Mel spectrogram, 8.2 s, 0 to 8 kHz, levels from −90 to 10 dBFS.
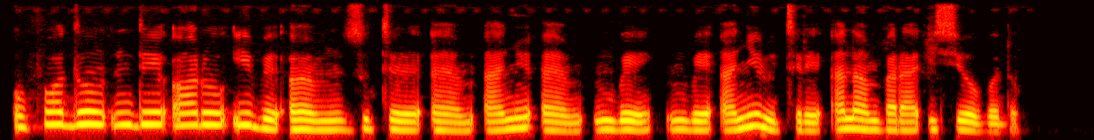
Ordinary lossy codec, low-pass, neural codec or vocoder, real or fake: none; 7.2 kHz; none; real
